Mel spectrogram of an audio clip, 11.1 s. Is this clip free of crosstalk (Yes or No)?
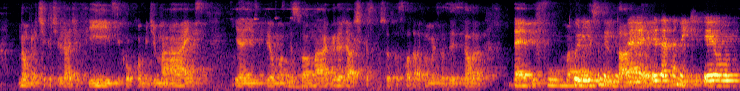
No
